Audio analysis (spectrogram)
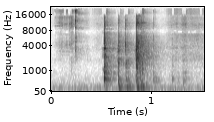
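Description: Scissors snip through excess fabric while sewing a boxy pouch, a quick close cluster of three or four crisp cutting crunches.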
